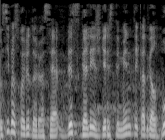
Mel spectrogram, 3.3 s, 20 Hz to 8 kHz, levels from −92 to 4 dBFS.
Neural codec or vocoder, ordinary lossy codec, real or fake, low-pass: codec, 16 kHz, 4 kbps, FreqCodec, larger model; MP3, 32 kbps; fake; 7.2 kHz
